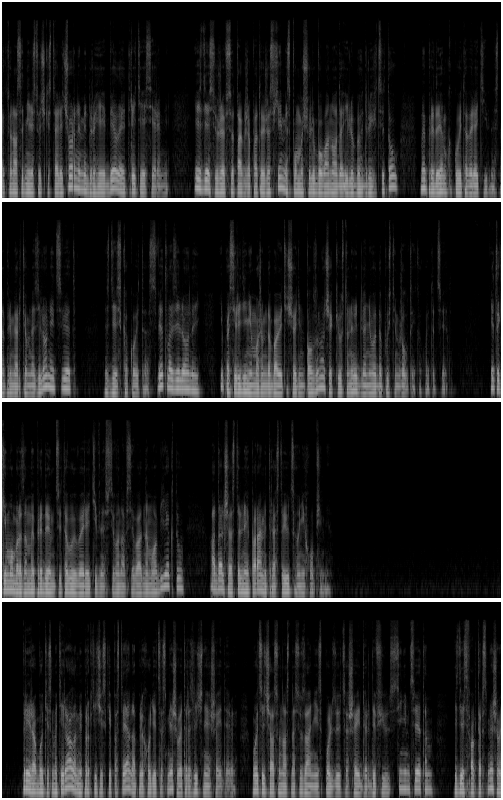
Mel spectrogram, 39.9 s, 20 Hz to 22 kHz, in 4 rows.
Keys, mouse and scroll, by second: 3.4 shift+a, 7.3 click, 10.7 click, 11.4 click, 14.7 click, 15.5 click, 23.4 click.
